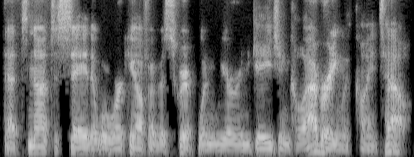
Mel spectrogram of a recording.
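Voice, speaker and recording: A man with a fairly low voice and a very bright, projected edge talks as a guest in an interview. He explains his creative work expansively, leaning on key words with clear enthusiasm. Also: fairly even intonation, fast. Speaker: interview guest, audiobook narrator and producer. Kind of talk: conversational explanation of craft.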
